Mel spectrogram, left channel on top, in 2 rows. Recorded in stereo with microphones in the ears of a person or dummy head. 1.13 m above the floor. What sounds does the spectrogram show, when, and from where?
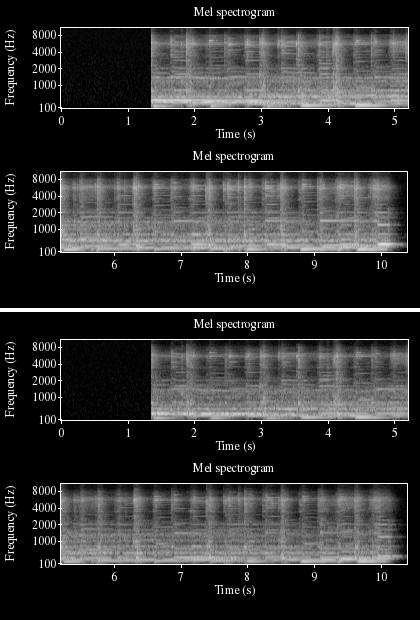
1.3 s a guitar: 65° left (ahead or behind), 2 m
